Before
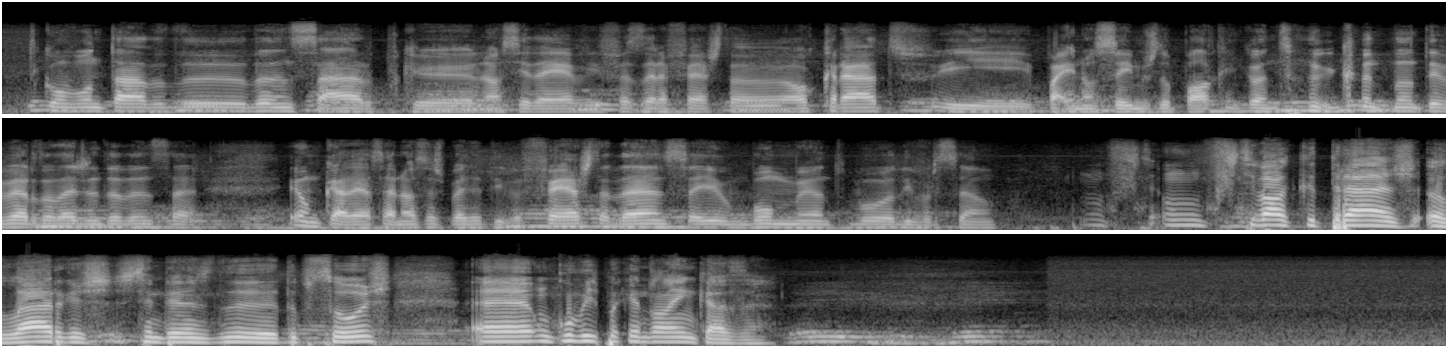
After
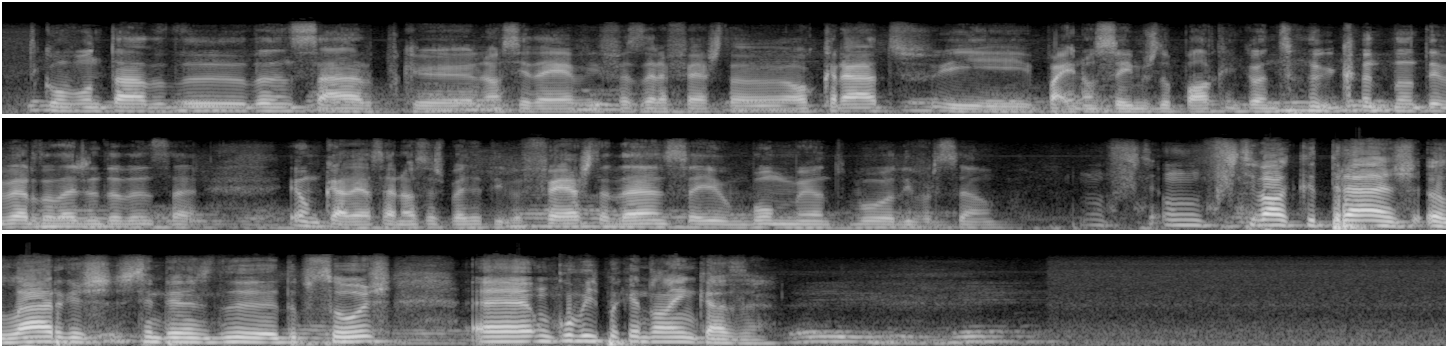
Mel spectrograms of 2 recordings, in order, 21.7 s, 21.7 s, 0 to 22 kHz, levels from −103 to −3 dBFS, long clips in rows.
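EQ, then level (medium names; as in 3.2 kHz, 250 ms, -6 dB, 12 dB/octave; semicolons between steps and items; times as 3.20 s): hum notches 50/100/150/200/250/300 Hz; hum notches 60/120/180 Hz; 0.0 dB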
